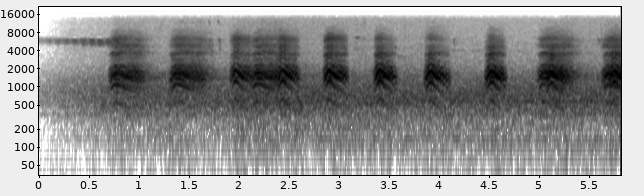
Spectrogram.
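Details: An American crow in Sonoma County gives a run of about nine harsh, nasal caws, nearly two each second, higher and less gurgly than a raven; a brief thin tone opens it.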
